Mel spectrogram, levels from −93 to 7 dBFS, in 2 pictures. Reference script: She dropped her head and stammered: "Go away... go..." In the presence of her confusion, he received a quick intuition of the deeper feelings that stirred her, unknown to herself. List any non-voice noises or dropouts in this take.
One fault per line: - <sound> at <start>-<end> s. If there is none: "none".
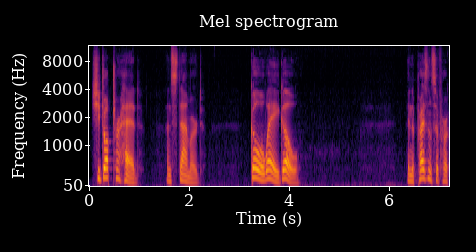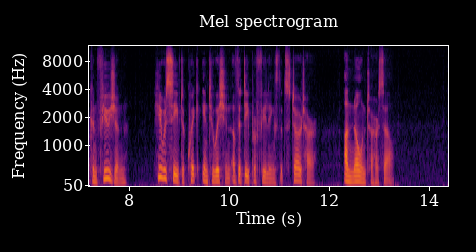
none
